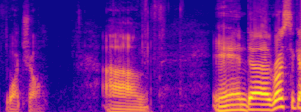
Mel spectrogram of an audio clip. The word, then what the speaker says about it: Wachtel: Now, somebody else had told me I should pronounce that as Wadi Wachtel, but to me, C-H is ch, not ka, so I'm going with Wachtel.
